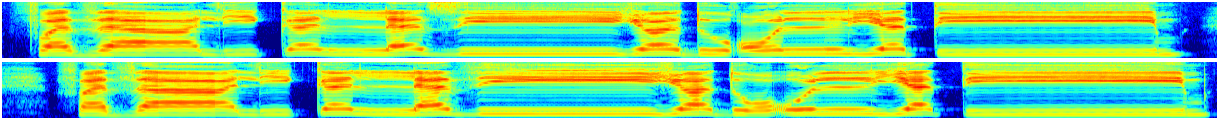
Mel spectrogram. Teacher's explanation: زال کو ہم نرمی کے ساتھ پڑھیں گے اور 2 سیکنڈ کے لیے کھینچیں گے کہ اس کے اوپر کھڑی زبر ہے۔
